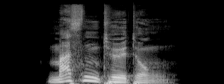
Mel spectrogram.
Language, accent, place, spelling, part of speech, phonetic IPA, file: German, Germany, Berlin, Massentötung, noun, [ˈmasn̩ˌtøːtʊŋ], De-Massentötung.ogg
- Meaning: mass killing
